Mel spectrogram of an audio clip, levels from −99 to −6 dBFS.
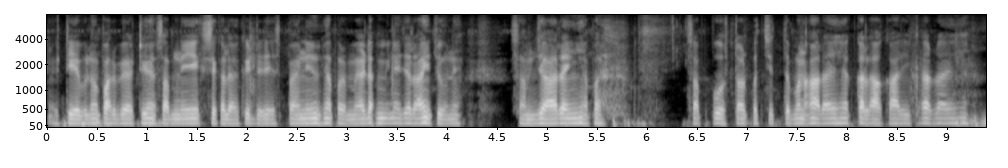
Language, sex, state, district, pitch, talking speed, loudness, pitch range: Hindi, male, Chhattisgarh, Kabirdham, 120 Hz, 230 wpm, -29 LUFS, 115-125 Hz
